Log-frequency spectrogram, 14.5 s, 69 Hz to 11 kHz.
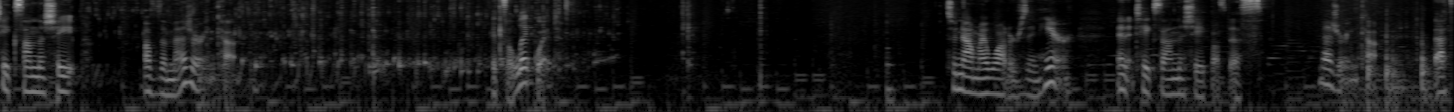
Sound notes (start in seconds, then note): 3.0 water rattling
